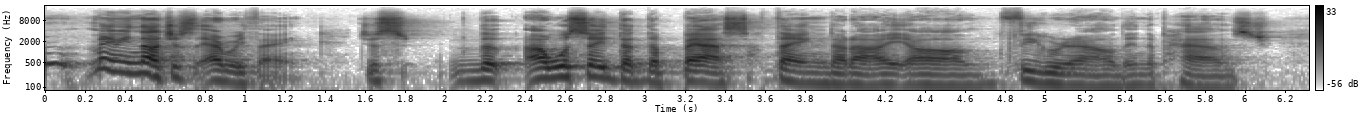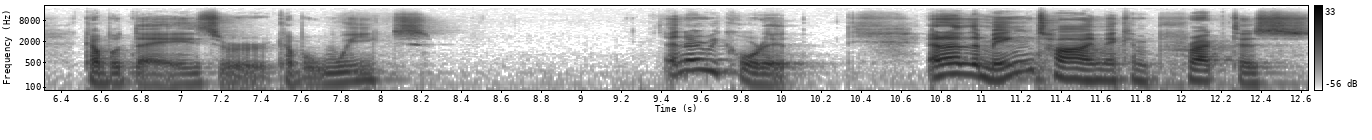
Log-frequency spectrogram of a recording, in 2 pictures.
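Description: With a Chinese accent, a man speaks at a moderate pace. The recording is very clean, with a silent background. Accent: Mandarin Chinese accent in English. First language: Mandarin. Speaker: podcast host. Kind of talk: casual monologue. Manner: halting.

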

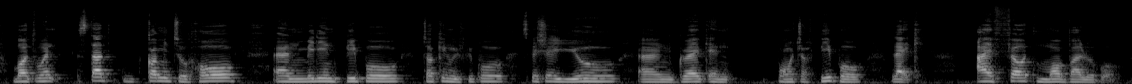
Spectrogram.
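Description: Very clean recording with a silent background, where a man at medium pitch talks at a fairly slow pace in a flat monotone. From Benin, West Africa. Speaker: young church member sharing testimony. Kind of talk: testimony. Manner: halting.

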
